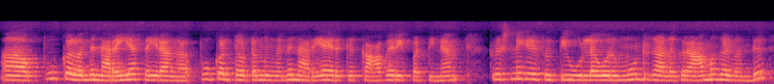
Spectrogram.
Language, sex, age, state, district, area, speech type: Tamil, female, 18-30, Tamil Nadu, Krishnagiri, rural, spontaneous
